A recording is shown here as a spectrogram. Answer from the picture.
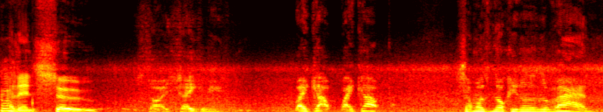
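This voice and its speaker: A man with a British accent speaks loudly at a high pitch and moderate pace, with lively intonation. He leaves long, frequent pauses over noticeable background noise. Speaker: van life vlogger. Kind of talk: casual vlog chat. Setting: outdoors.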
